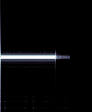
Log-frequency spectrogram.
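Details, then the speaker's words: Zenix defibrillator/monitor during a synchronized cardioversion training demo: a single steady high-pitched tone under a second long, then cut off, as the charged device is disarmed. "If Xenex needs to be disarmed at any time when charged for a cardio version, select the red disarm key located on the right side of the defibrillation dashboard."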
